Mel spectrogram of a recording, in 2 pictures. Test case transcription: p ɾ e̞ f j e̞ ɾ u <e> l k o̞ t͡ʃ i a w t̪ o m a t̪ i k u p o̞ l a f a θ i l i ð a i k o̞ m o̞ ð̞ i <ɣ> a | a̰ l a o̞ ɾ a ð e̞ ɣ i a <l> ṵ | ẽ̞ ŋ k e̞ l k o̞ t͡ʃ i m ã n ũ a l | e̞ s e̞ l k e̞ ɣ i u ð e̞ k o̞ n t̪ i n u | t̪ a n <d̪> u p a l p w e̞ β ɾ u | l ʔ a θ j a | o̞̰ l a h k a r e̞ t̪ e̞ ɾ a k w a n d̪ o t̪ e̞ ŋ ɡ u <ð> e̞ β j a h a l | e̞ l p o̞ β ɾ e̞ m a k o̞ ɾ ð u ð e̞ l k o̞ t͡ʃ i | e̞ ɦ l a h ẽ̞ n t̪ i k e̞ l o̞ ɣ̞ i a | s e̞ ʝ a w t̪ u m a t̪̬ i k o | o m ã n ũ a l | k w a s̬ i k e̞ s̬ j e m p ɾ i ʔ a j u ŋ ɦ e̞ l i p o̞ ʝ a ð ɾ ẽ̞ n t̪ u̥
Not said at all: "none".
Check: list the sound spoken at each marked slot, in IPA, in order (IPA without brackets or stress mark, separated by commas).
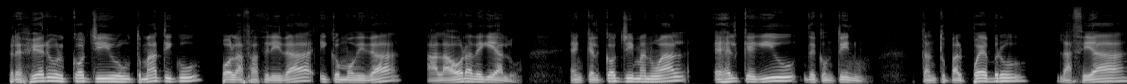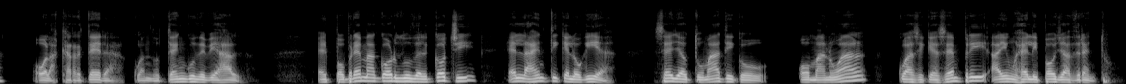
e, ð, l, t̪, ð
